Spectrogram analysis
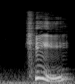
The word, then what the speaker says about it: Ki: Devon towns and project the first one key spell Ki is currently out in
